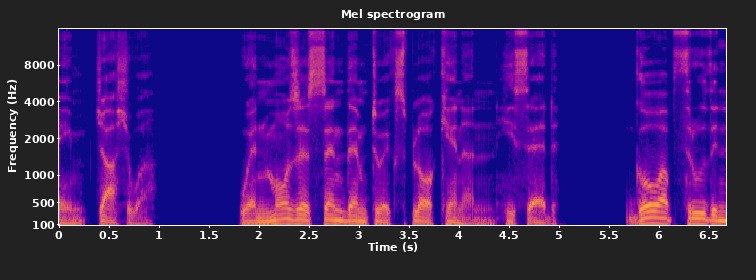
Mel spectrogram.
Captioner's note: thoughtful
